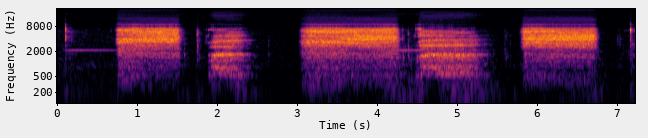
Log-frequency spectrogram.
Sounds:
Sniff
